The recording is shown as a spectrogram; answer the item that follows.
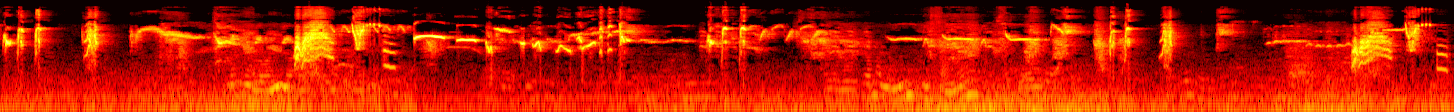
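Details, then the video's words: Oriental magpie-robin singing energetically, used as a lure recording to stir up other magpie-robins: a long, varied run of clear whistles, sliding notes and harsh bursts. Some phrases are held near one pitch, with short silent gaps and a faint low hum. "pancingan burung Kacer gacor ini bisa mendobrak emosi Kacer anda"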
